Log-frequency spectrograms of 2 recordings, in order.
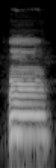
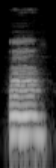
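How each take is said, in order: First: The pitch stays high, level and held. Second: The same.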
